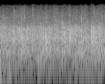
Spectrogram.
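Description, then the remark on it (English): A crowd claps steadily and loudly for the whole stretch, a dense wash of many hands with no pauses and no voices breaking through. “Y'all need to clap there.”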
